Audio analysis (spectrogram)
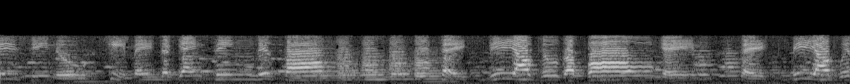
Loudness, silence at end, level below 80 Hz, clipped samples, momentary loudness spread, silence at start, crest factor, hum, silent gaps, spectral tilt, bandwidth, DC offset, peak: -19 LUFS; 0 s; -60 dBFS; under 0.1%; 10 LU; 0 s; 20 dB; none; none; -5 dB/octave; 4 kHz; under 0.1%; -2 dBFS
